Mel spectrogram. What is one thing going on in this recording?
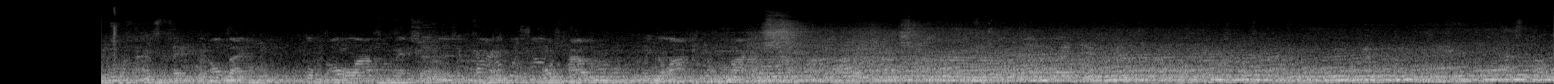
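Several racing car engines drone and roar as the cars pass close by.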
